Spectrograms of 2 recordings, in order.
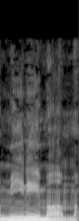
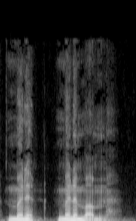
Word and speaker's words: minimum: 这个词读的时候注意一下，因为它全都是短音，所以你读的时候一定得拉短，你不能拉长，不能读 minimum 啊，那就不好听啊，应该是 minimum 啊。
